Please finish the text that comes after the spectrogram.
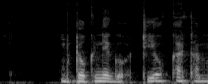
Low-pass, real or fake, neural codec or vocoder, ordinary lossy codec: none; fake; vocoder, 44.1 kHz, 128 mel bands, Pupu-Vocoder; none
